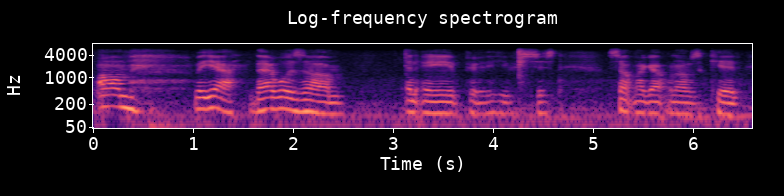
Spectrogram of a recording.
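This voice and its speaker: A man chatting casually to camera as an amateur video blogger, rambling and halting, with a self-deprecating manner. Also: mid-range voice, steady tone. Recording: dull lo-fi webcam-style sound, faint noise.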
